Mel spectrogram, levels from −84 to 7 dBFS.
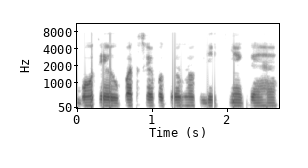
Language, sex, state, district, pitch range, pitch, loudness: Hindi, male, Bihar, Araria, 110-115 Hz, 110 Hz, -29 LUFS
